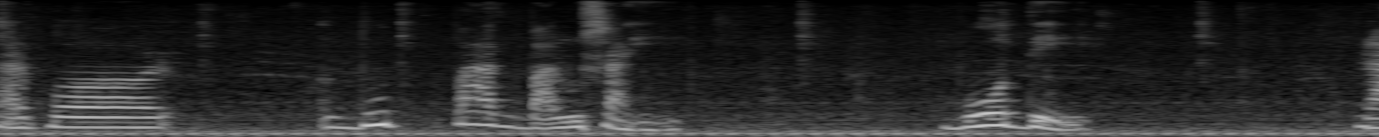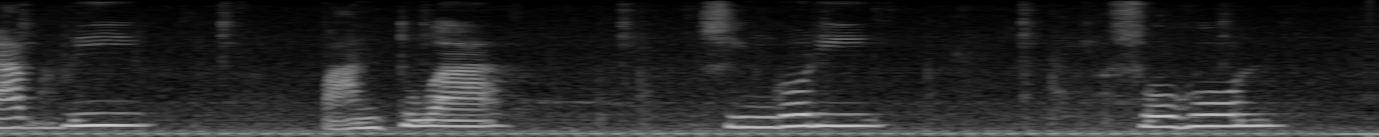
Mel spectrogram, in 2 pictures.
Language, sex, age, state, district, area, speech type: Bengali, female, 45-60, West Bengal, Alipurduar, rural, spontaneous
